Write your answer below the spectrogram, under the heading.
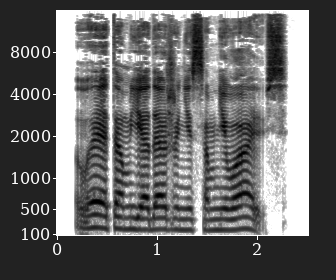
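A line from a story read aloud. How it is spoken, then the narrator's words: Gloomy. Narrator (Russian): мрачно кивнул Харрод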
